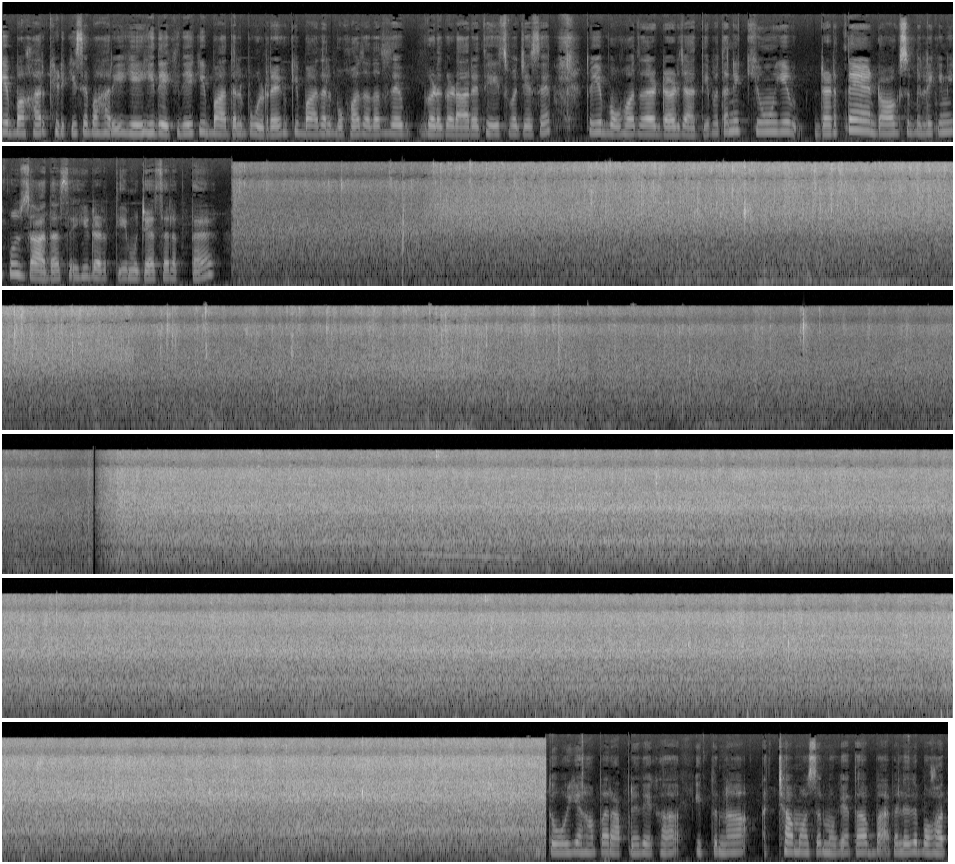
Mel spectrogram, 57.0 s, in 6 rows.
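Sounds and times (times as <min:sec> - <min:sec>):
heavy rain pouring: 0:11.8 - 0:53.0.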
